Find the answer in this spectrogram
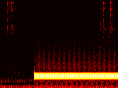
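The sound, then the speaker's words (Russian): A steady, loud, unbroken telephone line tone on an IP telephony call starts abruptly after a short quiet moment and holds at an even pitch to the end. “Бля, ребята, IP-телефония пиздец шустро набирает. Номер занят.”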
